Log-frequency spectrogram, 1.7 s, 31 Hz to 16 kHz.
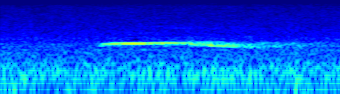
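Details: Pre-dawn exchange between male and female tawny owls near their nest box, 3:07 a.m., 23 March 2015: a single clear, low hoot, swelling then slightly wavering as it fades.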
